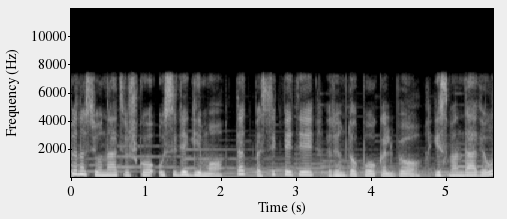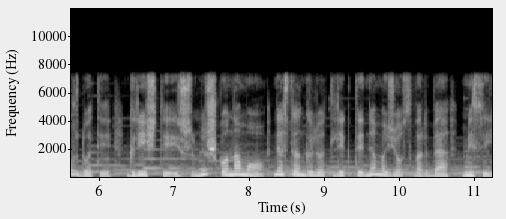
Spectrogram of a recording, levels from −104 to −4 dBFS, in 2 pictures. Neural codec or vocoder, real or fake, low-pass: none; real; 7.2 kHz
